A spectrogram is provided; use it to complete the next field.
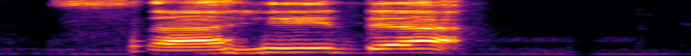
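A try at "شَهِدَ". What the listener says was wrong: Sya-nya kurang ya, Bu ya. seperti meringis i. Nah, seperti mau gosok gigi itu, Bu. Terus keluarkan udaranya. Sya.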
